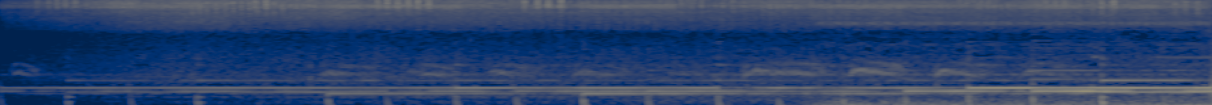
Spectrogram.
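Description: Crows cawing in a string of calls over a slow score of long held notes that fades in at the start, with a steady high hiss behind it and a low rumble joining about five seconds in.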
